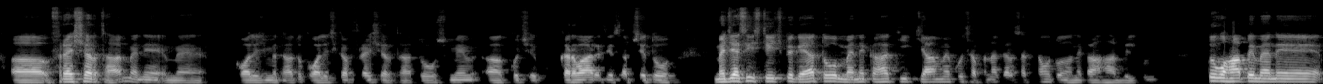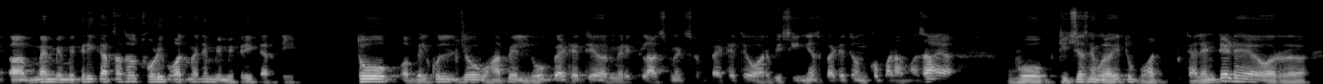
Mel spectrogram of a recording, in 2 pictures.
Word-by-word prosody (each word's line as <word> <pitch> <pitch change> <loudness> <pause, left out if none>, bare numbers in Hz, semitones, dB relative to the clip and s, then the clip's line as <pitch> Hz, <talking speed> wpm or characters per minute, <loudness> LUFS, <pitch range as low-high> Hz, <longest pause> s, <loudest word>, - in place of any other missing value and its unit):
अ, 100 0 +5
fresher 125 +1 +6
था, 95 - +2
मैंने 110 -8 -4
मैं 95 -2 -7 0.4
कॉलेज 100 0 -1
में 100 -1 -5
था, 95 0 -3
तो - - -12
कॉलेज 95 0 -2
का - - -3
फ्रेशर 105 -2 -7
था। 85 0 -6
तो 95 -1 -7
उसमें 95 +3 -7
अ, 100 -2 -4
कुछ 105 +1 -9 0.3
करवा 105 +2 +6
रहे 110 0 -1
थे - - -3
सबसे - - -5
तो 100 0 -3 0.4
मैं 125 +1 +7
जैसे 150 +3 +9
ही 160 - +3
स्टेज 145 -1 0
पे 150 - +5
गया 125 +3 +7
तो 145 0 +6
मैंने 120 0 +1
कहा 125 0 +1
कि, 130 0 -5
"क्या 120 0 +3
मैं 120 0 -6
कुछ 120 0 -13
अपना 115 - -7
कर 110 -1 -7
सकता 120 - -12
हूँ?" 120 - -6
तो - - -6
उन्होंने 100 -1 -7
कहा। 95 -1 -2
"हाँ, 90 -1 -6
बिल्कुल।" 90 +5 -16 0.5
तो 165 - +8
वहाँ 145 -2 +11
पे 150 - +8
मैंने 135 -1 +4 0.5
अ, 105 0 +5
मैं 115 +2 +1
मिमिक्री 115 +3 -2
करता 125 0 -1
था - - -13
तो 140 - -2
थोड़ी 120 +1 0
बहुत 115 0 -2
मैंने 115 +3 -6
मिमिक्री 105 -3 -6
कर 100 - -6
दी। 90 -2 -20 0.6
तो 130 - +5 0.4
अ, - - -5
बिल्कुल 110 +3 -4
जो 110 0 -1
वहाँ 100 -1 -3
पे 115 - -2
लोग 105 +1 -6
बैठे 105 - -1
थे 110 - -3
और 100 -1 -4
मेरे 95 - -9
क्लास्मेट्स 95 +2 -7
सब - - -26
बैठे - - -9
थे - - -11
और 95 - -6
भी 100 - -11
सिनियरर्स 100 +2 -10
बैठे - - -5
थे, - - -12
उनको 95 -2 -9
बड़ा 90 0 -4
मज़ा 135 +8 +1
आया। 135 -1 -3 0.7
वो 100 0 +3 0.3
टीचर्स 110 +3 -3
ने 115 - -1
बोला 105 -2 +1
कि, 110 - -2
"तू 130 - -5
बहुत 95 -1 -7 0.2
टैलेंटेड 105 - -1
है।" 130 -4 -1
और 95 -3 -2
105 Hz, 215 wpm, -23 LUFS, 95-120 Hz, 0.7 s, वहाँ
